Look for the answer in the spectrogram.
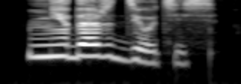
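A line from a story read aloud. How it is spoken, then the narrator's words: Scoffing. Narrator (Russian): хмыкнула я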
